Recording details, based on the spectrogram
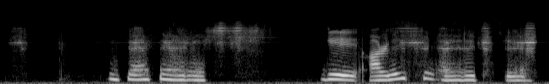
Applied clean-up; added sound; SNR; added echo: neural diffusion model UNIVERSE++.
